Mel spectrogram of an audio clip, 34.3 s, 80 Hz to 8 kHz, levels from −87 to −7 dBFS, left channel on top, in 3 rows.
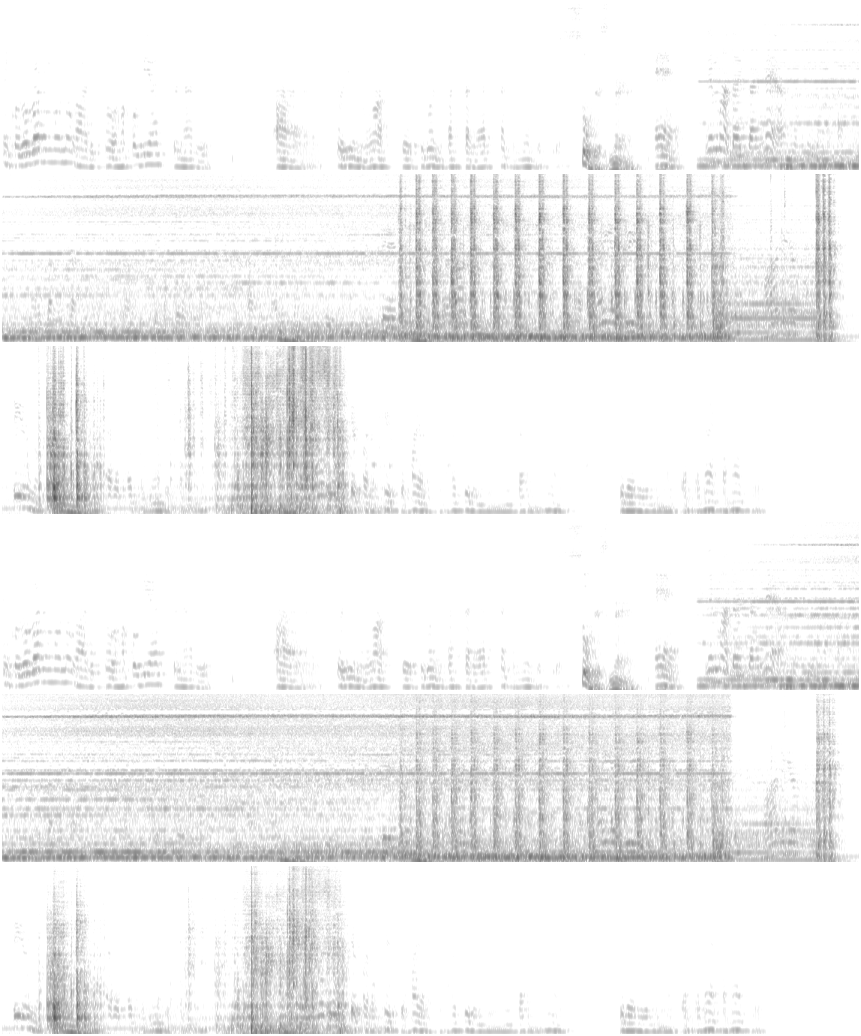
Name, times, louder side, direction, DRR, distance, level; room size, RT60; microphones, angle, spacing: voice 1, 0.0-2.7 3.6-7.2 8.7-15.4 15.7-15.9 16.2-22.3 22.6-23.4 23.7-30.8 31.1-33.0, equal, 5° left, 0 dB, 5.4 m, -68 dB
voice 2, 7.5-8.4 15.1-15.9 16.9-17.2 23.6-24.1 26.6-26.9, equal, 25° right, 0 dB, 3.1 m, -58 dB
sound 1, 9.3-21.2, right 2 dB, 50° right, 1.6 m, -54 dB
sound 2, 16.7-22.6 23.3-24.2 24.7-24.8 25.3-27.5, left 5 dB, 65° left, 1.8 m, -48 dB
11.5 x 10.5 x 7.4 m, 0.43 s
head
